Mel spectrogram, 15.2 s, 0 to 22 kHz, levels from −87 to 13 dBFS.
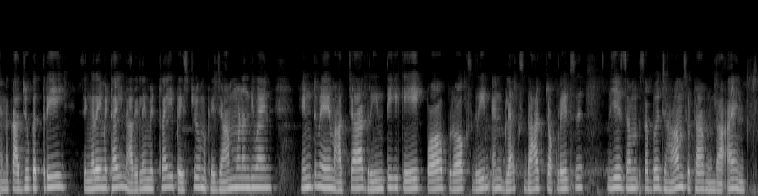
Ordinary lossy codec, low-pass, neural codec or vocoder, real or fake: none; 7.2 kHz; none; real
